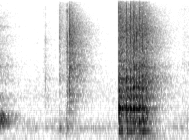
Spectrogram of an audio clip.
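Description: An emptied plastic basin set down on a table with one sudden hollow knock about one and a half seconds in, after a fainter short sound near the first second.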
